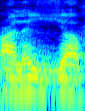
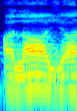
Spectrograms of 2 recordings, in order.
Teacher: ضروری ہے یہاں پر یا کو یا میں ادغام کیا جائے گا ، علیہ پڑھا جائے گا، علا یا نہیں پڑھیں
